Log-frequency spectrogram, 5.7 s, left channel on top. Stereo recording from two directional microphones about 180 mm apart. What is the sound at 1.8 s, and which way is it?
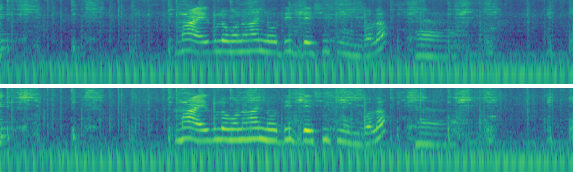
Speech, 55° right (ahead or behind).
